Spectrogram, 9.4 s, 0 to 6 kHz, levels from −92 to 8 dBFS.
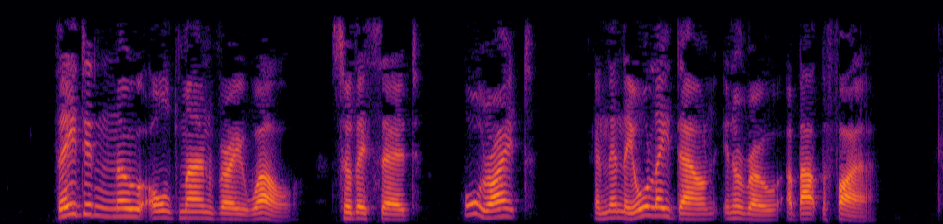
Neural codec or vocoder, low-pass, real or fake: none; 5.4 kHz; real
